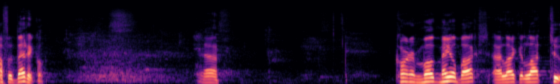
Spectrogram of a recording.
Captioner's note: laugh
